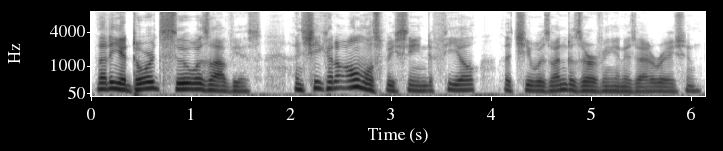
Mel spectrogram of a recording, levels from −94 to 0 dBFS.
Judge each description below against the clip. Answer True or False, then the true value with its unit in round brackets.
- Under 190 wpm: False (195 wpm)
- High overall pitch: False (140 Hz)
